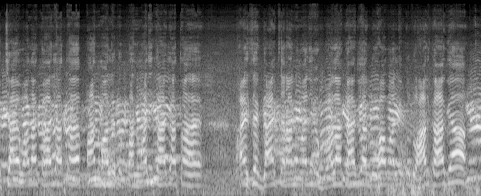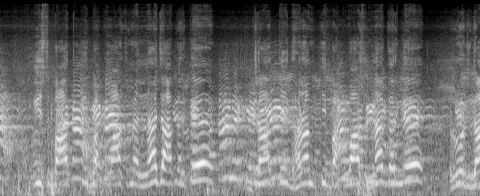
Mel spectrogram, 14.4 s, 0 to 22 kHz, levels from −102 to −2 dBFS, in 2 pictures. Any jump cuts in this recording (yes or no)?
no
